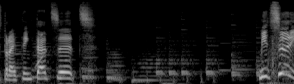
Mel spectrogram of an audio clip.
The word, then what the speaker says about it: Mitsuri: Mitsuru, I think is her name. Mitsuri? Something like that. I don't quite remember what the name is, but I think that's it. Mitsuri, yes, I did say it correctly.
